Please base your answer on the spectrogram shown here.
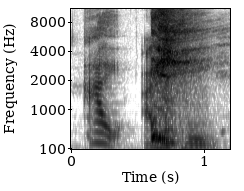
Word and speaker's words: Eiffel: The Eiffel. Eiffel, like rifle.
